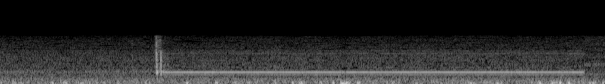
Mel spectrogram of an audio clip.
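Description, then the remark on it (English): A sharp click gives way to a steady, unwavering telephone dial tone from a GTE straight step mechanical office in Indiana, recorded September 4, 1998, at a single mid pitch, holding for about four seconds over constant background hiss before cutting off. “The following will be a dial tone from that office.”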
